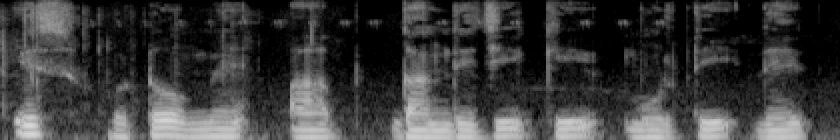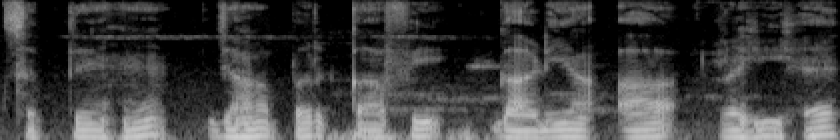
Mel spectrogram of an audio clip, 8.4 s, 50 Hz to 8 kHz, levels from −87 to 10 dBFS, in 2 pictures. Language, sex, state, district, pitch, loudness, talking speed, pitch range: Hindi, male, Rajasthan, Jaipur, 105 Hz, -18 LUFS, 130 wpm, 100-110 Hz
